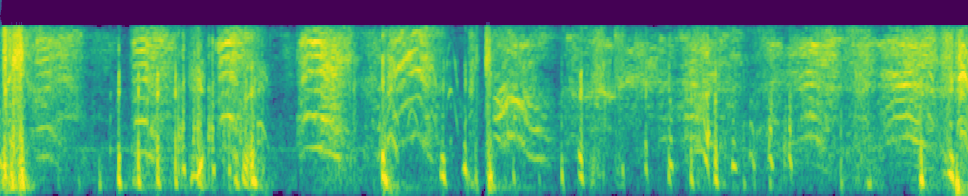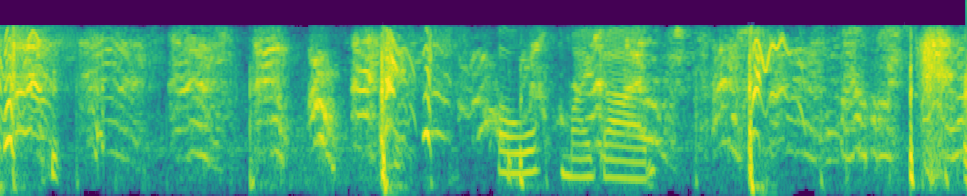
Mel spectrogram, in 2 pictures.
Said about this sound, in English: So the parrot, it's this little bird, but the parrot makes some sounds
